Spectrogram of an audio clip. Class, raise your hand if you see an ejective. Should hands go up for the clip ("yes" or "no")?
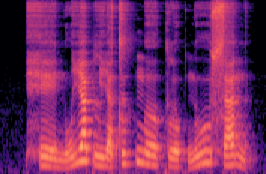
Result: no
